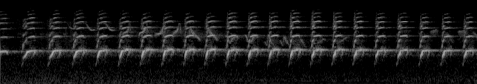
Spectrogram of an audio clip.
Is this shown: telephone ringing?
no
